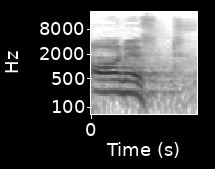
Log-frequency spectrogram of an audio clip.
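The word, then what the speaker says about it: honest: हाँ, वैसे ही है ऑनेस्ट, हम लिखते हैं हॉनेस्ट, लिखा जाता है हॉनेस्ट, लेकिन एच इज साइलेंट। एच जो है ये साइलेंट है, इसका उच्चारण होता है ऑनेस्ट, इसीलिए एन ऑनेस्ट आता है।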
